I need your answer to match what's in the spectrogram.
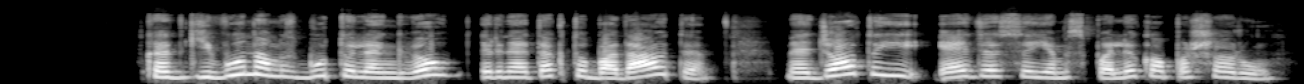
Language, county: Lithuanian, Kaunas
